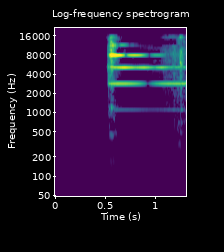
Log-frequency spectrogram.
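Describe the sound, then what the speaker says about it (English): A hand bell rings once, clear and close, its bright tone sustaining and fading with a slight second shimmer, in a quiet room. "can you ring the bell for me?"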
